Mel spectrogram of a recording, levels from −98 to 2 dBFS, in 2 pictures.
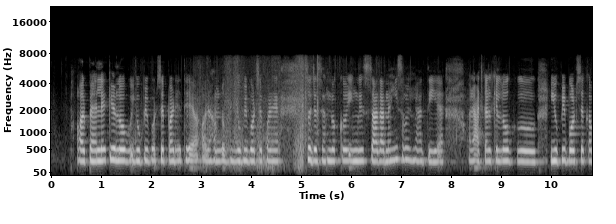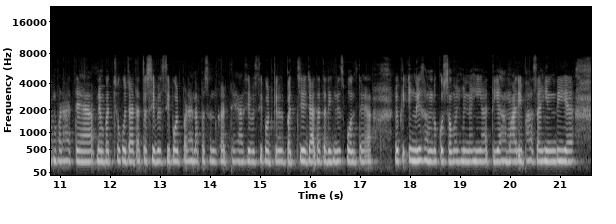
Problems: constant background noise, continuous background conversations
